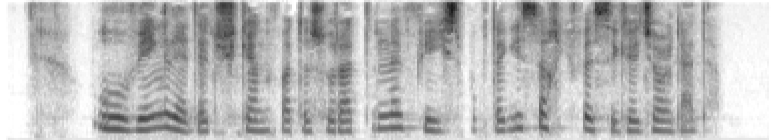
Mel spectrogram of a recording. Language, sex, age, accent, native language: Uzbek, female, 18-24, Andijon, Uzbek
